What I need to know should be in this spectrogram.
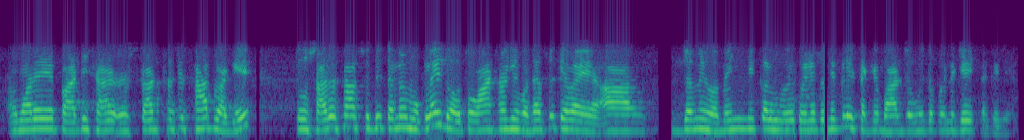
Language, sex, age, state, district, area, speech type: Gujarati, male, 18-30, Gujarat, Ahmedabad, urban, conversation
